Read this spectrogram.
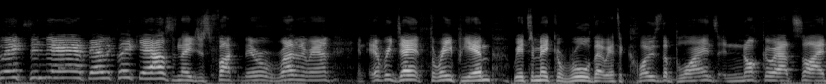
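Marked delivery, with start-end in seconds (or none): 0.0-1.7 mock child screaming, much higher. Retelling the kids who found the house, imitating kids screaming. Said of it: "they're screaming".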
